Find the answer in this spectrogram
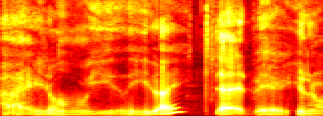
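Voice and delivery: low, raspy, scratchy little gremlin grumble. Speaker showing the gremlin voice she'd like to do, in a low scratchy voice. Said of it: "(IN LOW SCRATCHY VOICE)".

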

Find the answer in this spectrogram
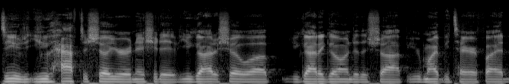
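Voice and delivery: ordinary delivery

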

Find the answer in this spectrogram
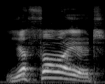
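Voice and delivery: put-on gruff voice. Doing a quick impression while planning to watch The Apprentice: Alan Sugar impression. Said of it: "I'm gonna do Alan Sugar impression".

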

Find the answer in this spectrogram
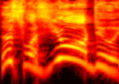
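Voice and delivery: very loud, strong, commanding booming voice. Game master voices a town noble accusing the bride's uncle; booming strong voice. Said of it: "A strong voice booms out".

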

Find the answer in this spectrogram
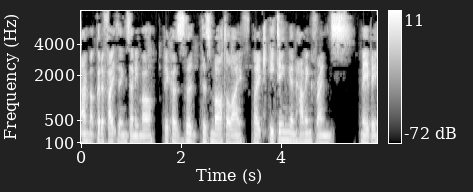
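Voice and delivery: normal talking voice

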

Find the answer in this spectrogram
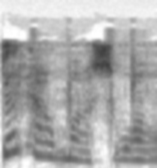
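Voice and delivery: slow monster voice, each word drawn out. Imagining being chased around the basement by a boss: Shrek voice. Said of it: "got get chased around by Shrek, saying".

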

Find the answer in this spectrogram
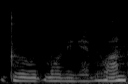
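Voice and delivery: very quiet, hushed, low voice. Greeting everyone in the morning while flatmates are still asleep, keeping voice really low. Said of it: "keeping my voice really low".

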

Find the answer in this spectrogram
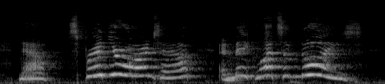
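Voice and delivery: very high-pitched shout. Narrator reads Andrea telling Emily on her back what to do, shouting. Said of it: "Andrea shouted".

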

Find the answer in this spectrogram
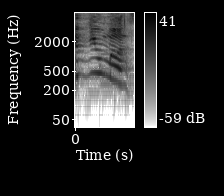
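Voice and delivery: crying, tearful. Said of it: "Don't cry, please".

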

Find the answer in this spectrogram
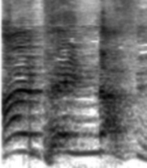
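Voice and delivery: full-on yelling. A library patron told to lower their voice, answering the librarian: shouting. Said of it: "Inside the voices".

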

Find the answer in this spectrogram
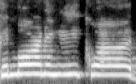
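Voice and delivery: acted-out scream, very high and stretched long. Retelling greeting the barracks early for fun: imitating own screaming.

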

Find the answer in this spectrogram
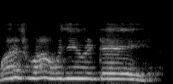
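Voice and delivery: mock very high, overbearing, drawn-out scream. Retelling how a new EMT screams at an old patient: imitating an EMT screaming. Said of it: "screaming at grandma".

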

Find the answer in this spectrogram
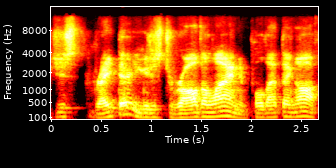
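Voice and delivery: normal talking voice

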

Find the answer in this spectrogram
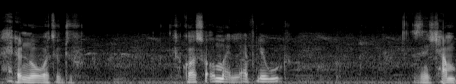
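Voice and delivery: distraught, halting voice breaking up mid-phrase. A farmer whose property a rainstorm destroyed tells a reporter, emotional and distraught. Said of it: "I'm sorry that I'm being emotional".

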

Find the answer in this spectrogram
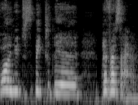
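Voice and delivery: put-on, bad, old-movie style English accent. Retelling a bad movie scene, imitating a fake English accent. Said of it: "some kind of fucked up Englishy accent".

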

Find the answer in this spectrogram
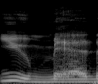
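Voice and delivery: contemptuous. Trying out a two-word line together, saying it with a bunch of contempt. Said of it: "say it with a bunch of contempt".

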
